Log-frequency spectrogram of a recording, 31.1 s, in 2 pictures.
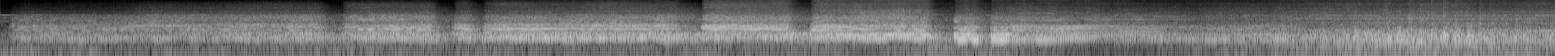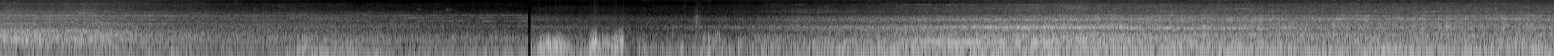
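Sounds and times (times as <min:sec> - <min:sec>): train air horn blasts: 0:00.0 - 0:13.0
train cars rumbling over rails: 0:00.0 - 0:31.0.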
